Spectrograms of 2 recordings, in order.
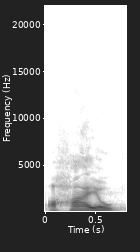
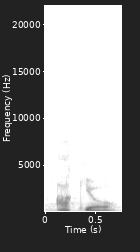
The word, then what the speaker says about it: Ahio: They carried it on a new cart from the house of Abinadab, and Uzzah and Ahio, actually that name is pronounced Akio in Hebrew, Akio.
